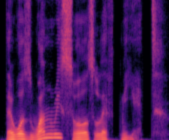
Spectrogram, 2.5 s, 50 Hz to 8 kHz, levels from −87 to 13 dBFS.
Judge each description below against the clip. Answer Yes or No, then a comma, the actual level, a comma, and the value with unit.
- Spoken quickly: No, average, 165 wpm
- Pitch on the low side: Yes, low, 125 Hz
